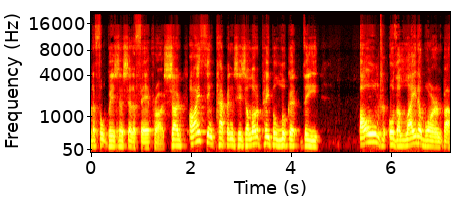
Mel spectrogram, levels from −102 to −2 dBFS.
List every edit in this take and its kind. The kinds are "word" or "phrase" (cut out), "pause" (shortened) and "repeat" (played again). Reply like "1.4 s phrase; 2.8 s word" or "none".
1.9 s word; 2.5 s word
